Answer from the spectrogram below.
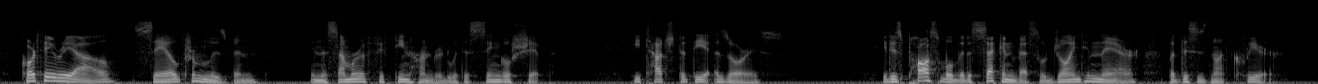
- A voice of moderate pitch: No, low, 100 Hz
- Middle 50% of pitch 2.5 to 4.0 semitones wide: No, average, 4.4 semitones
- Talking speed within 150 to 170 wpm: Yes, average, 155 wpm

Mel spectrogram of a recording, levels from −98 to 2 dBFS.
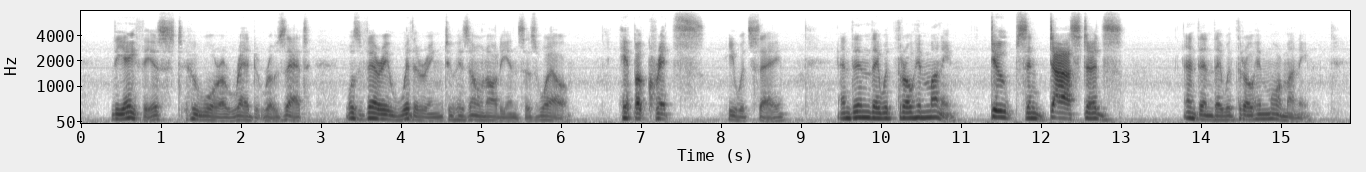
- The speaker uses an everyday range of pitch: No, wide, 7.2 semitones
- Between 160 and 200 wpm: No, average, 150 wpm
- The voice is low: Yes, low, 105 Hz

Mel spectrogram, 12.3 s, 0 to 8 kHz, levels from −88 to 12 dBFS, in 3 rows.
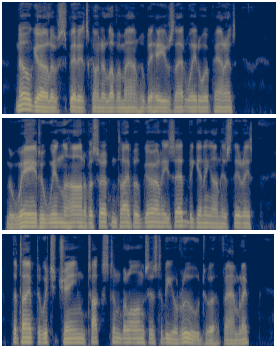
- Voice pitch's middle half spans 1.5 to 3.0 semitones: Yes, average, 2.7 semitones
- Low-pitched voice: Yes, low, 100 Hz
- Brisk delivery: Yes, fast, 235 wpm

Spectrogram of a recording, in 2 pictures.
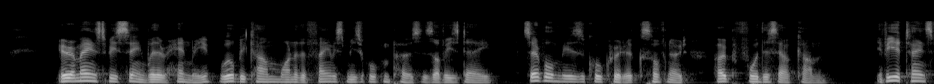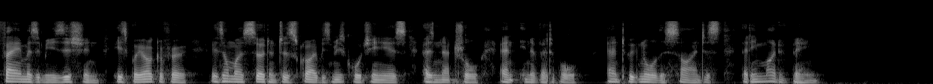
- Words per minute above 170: Yes, average, 190 wpm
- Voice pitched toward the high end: No, low, 115 Hz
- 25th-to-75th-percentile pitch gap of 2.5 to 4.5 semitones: Yes, average, 3.8 semitones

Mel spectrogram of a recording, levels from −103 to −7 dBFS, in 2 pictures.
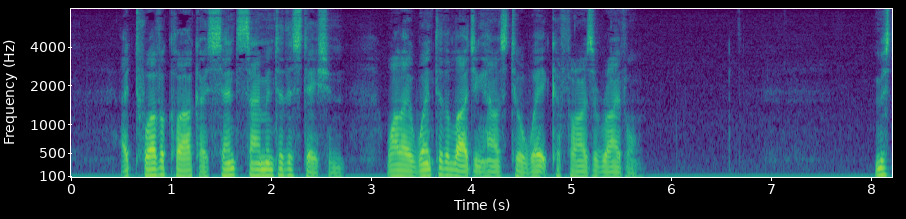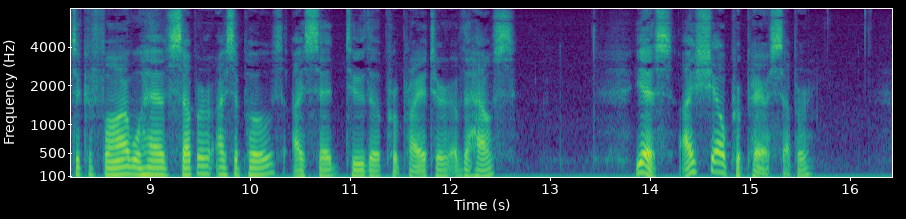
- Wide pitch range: No, average, 4.3 semitones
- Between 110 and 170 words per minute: Yes, average, 145 wpm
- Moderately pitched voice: No, low, 105 Hz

